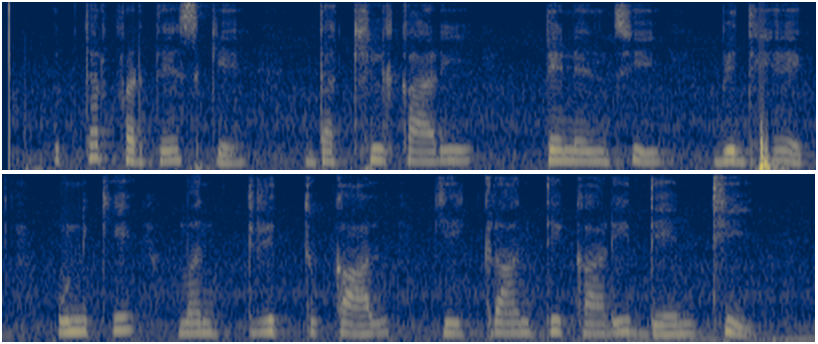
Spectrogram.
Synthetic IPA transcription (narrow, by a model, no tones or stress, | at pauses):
ʊt̪ːəɾpɾəd̪eːʃke | d̪əkʰɪlkaːɾi | ʈeːnẽnsi | ʋɪd̪ʱeːk | ʊnke | mə̃nt̪ɾɪt̪wəkaːl | kikɾãːnt̪ikaːɾid̪eːnt̪ʰiː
